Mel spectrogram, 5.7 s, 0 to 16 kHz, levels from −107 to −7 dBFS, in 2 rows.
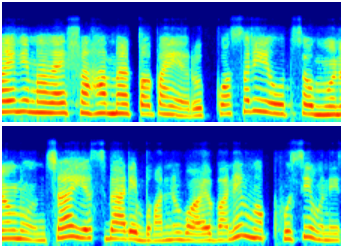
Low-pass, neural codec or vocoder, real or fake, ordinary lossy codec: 7.2 kHz; codec, 16 kHz, 1 kbps, X-Codec, HuBERT features, trained on general audio; fake; Opus, 24 kbps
